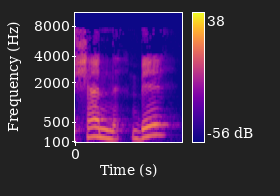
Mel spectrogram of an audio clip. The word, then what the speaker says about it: شنبه: در فارسی هم داریم شن به، چی تلفظ میکنیم؟ شنبه، یعنی به جایی که نون بگیم میم میگیم.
